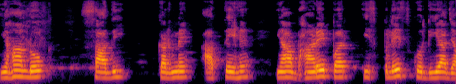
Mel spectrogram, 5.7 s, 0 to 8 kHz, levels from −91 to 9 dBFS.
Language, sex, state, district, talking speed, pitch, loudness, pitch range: Hindi, male, Bihar, Saran, 160 wpm, 165 Hz, -17 LUFS, 160-185 Hz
